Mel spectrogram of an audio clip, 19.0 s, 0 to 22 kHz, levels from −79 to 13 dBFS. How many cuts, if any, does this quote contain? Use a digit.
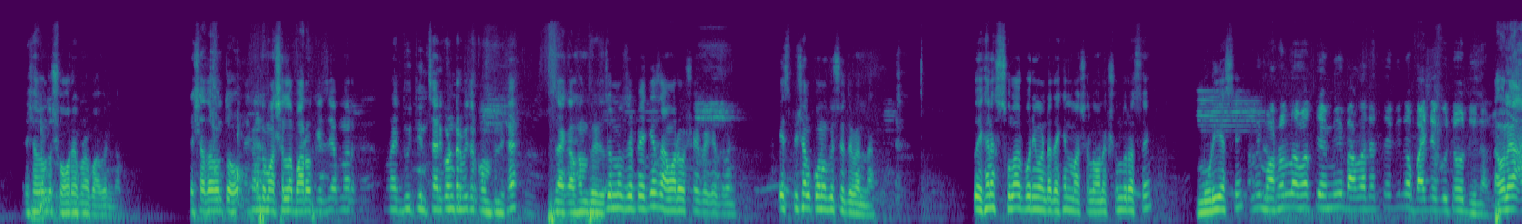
3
